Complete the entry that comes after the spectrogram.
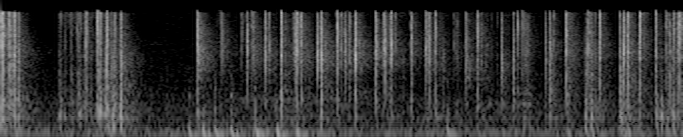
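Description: Long purple nails tap quickly on the lid and edges of a clear plastic coffin-shaped box full of candies while it is held. The result is a fast run of sharp, bright, dry clicks with almost no ring, broken by a brief pause about a second in before the tapping resumes.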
